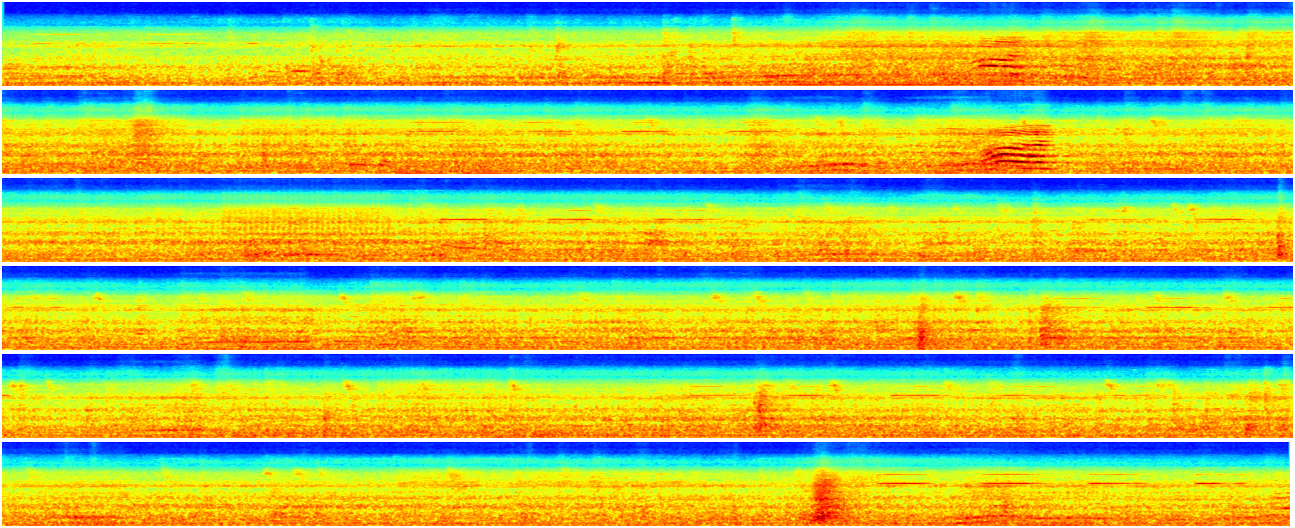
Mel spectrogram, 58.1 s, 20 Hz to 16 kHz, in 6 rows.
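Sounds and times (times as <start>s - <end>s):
reversing beeper: 0.0s - 4.0s, 12.2s - 16.2s, 22.5s - 26.6s, 27.4s - 32.2s, 36.8s - 40.4s, 43.6s - 49.4s, 54.8s - 58.0s
forklift engine running: 0.0s - 58.0s.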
